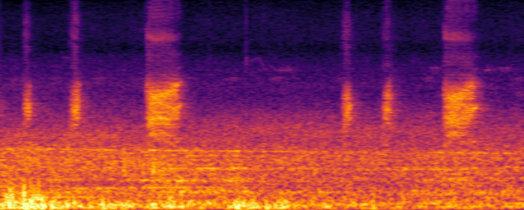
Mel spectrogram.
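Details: Dark-faced male squirrel called Dirty Face utters six sharp rasping calls, two of them longer and fuller, spaced unevenly across five seconds, with low background rumble throughout.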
